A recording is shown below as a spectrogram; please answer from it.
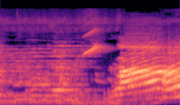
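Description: A loud voice with a sliding pitch comes in about one and a half seconds in. Before it there is a quieter stretch with a short, rising whistle-like glide.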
